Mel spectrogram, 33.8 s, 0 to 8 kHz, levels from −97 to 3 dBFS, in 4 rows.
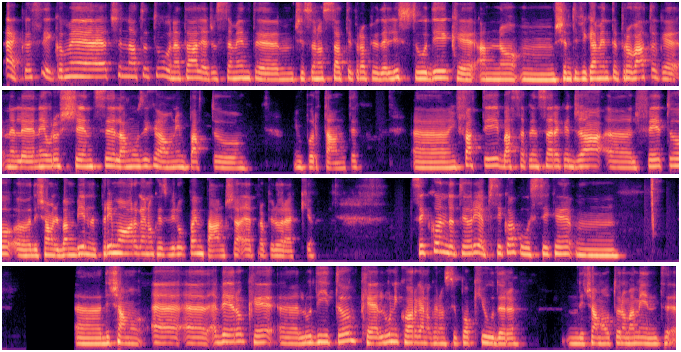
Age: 20-39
